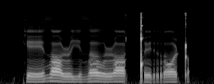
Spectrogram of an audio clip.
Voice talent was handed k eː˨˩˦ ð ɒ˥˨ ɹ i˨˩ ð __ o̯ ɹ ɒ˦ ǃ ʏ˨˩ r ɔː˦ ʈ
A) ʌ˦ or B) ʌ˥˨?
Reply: B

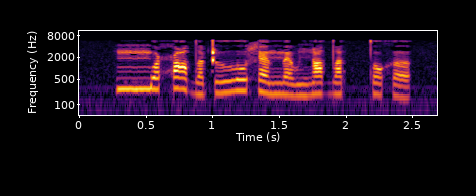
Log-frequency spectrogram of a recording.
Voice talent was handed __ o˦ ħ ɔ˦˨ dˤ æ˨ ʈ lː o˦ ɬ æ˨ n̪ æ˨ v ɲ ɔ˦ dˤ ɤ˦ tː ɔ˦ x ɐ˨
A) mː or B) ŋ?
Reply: A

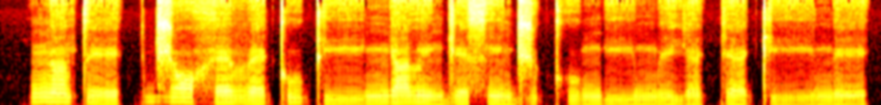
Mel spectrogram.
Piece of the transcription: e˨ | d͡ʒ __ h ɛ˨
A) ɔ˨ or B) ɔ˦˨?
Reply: B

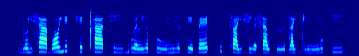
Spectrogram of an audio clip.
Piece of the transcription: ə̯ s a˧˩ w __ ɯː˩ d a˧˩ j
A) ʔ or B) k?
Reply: B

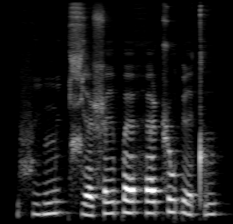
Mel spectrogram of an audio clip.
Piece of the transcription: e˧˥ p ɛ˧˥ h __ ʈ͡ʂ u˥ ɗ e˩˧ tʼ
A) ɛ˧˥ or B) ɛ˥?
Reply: A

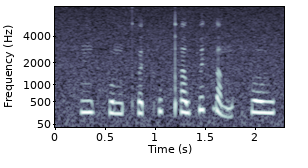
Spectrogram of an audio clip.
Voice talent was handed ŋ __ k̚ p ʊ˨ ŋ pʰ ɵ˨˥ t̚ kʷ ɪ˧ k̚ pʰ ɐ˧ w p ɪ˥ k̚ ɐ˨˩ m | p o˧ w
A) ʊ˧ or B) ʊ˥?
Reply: A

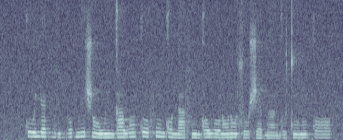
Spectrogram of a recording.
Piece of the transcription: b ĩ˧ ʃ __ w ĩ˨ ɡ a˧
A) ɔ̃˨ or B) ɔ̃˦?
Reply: A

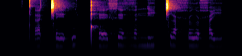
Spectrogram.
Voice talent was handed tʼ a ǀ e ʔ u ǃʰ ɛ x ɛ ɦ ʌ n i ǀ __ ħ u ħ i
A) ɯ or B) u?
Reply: A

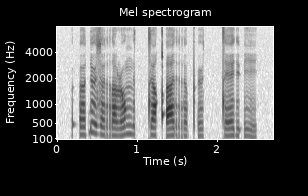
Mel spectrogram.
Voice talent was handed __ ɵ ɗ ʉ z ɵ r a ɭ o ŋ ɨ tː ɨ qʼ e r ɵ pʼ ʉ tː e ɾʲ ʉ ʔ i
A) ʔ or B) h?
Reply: A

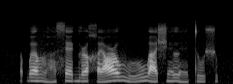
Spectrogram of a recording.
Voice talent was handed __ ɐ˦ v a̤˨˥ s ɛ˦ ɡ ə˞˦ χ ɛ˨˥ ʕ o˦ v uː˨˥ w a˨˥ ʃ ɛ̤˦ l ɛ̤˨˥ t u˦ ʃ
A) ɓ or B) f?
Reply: A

